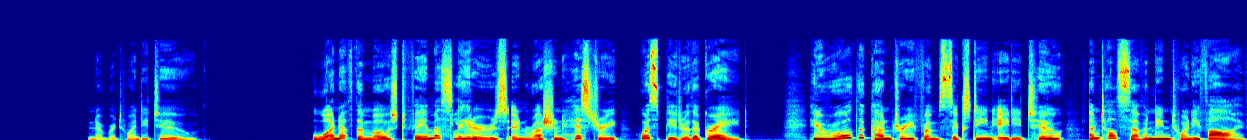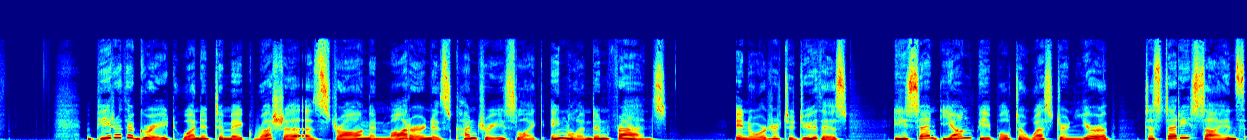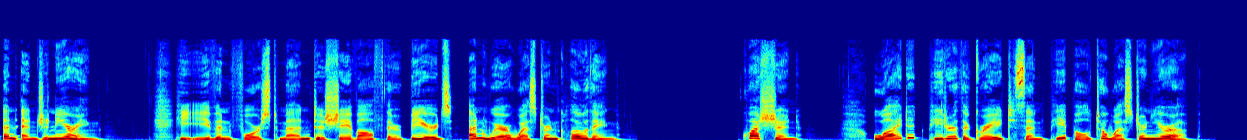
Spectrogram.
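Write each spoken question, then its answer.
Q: Why did Peter the Great send people to Western Europe?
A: To study science and engineering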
